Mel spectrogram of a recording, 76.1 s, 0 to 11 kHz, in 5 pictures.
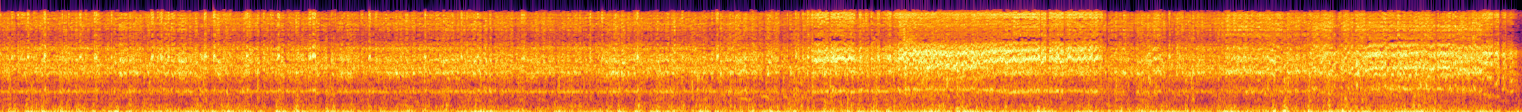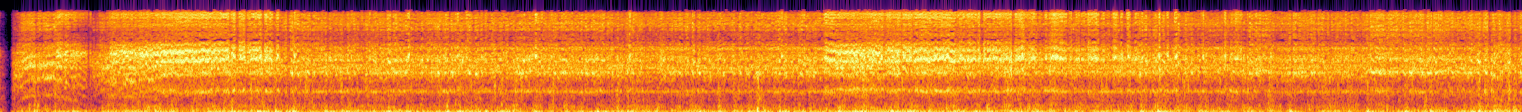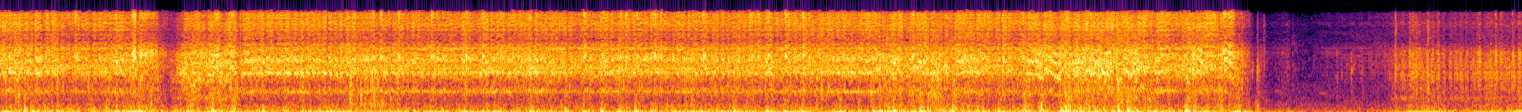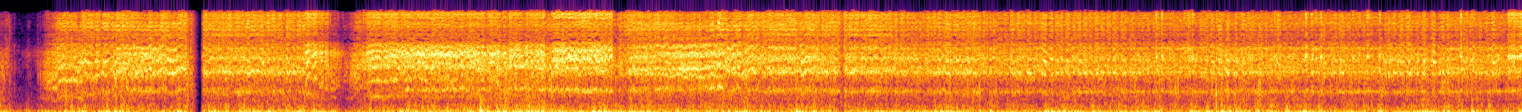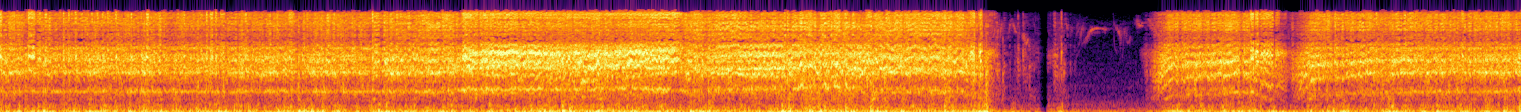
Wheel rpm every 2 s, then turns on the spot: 160, 160, 160, 160, 160, 160, 160, 100, 110, 160, 160, 160, 160, 160, 160, 150, 120, 160, 170, 160, 160, 110, 10, 80, 120, 150, 160, 160, 160, 160, 160, 160, 160, 160, 160, 140, 50, 130.
44-46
